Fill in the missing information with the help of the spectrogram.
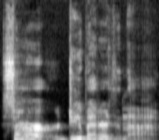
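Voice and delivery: usual speaking voice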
